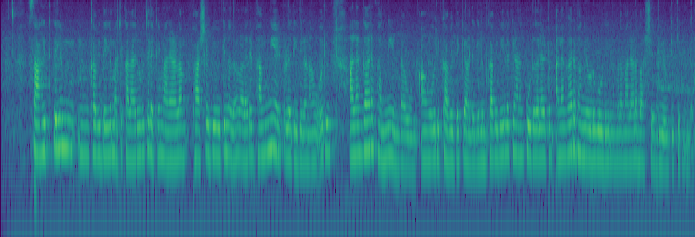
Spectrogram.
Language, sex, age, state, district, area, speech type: Malayalam, female, 30-45, Kerala, Ernakulam, rural, spontaneous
